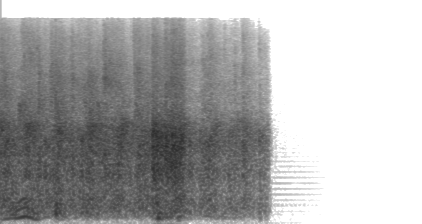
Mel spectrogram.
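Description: An audience applauding at the end of a lecture, the sound cutting off abruptly to silence a little under three seconds in.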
